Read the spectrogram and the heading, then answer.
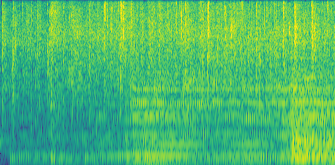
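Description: A rapid, continuous drum roll, played before the winners of the Cleanest Dorm Contest are announced, patters on without a break, growing louder after the first second and swelling again just before it ends.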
